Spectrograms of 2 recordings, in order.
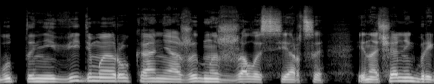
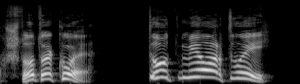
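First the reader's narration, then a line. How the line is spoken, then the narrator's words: Shout. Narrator (Russian): крикнул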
